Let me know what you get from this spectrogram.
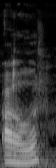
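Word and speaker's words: hour: Note, we यूज़ an before आवर और honest because H in this words is silent. हम एन यूज़ करते हैं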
